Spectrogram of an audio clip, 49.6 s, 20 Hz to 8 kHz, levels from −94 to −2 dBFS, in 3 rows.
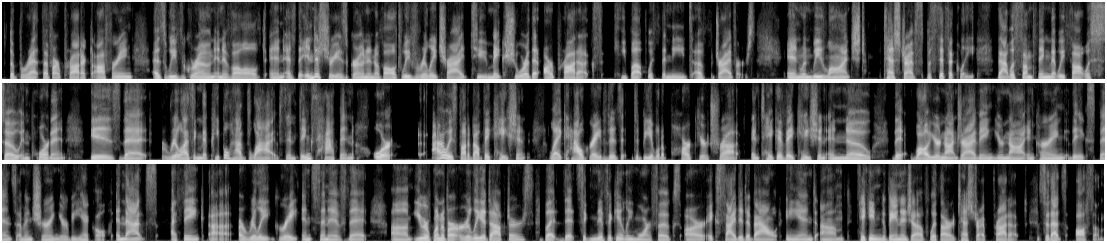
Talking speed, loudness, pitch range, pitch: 165 wpm, -25 LUFS, 130-160 Hz, 145 Hz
